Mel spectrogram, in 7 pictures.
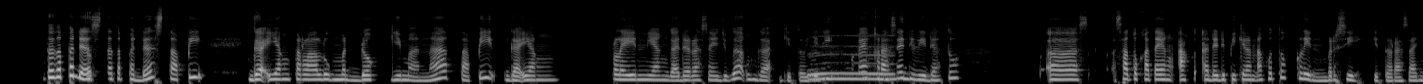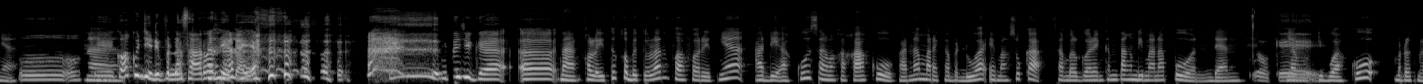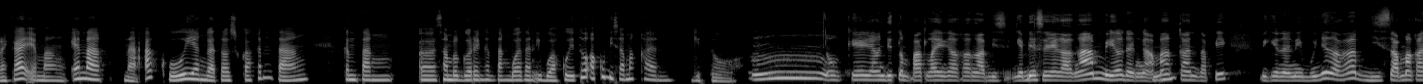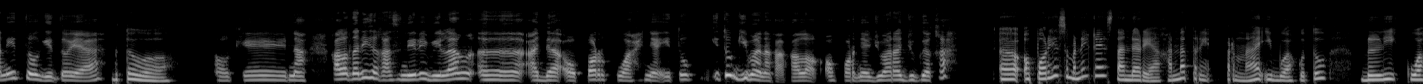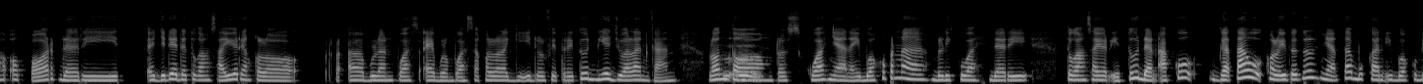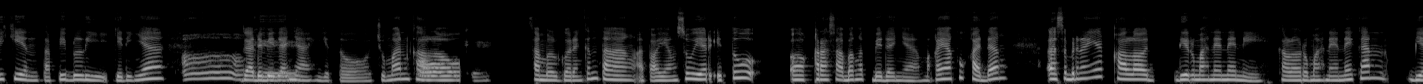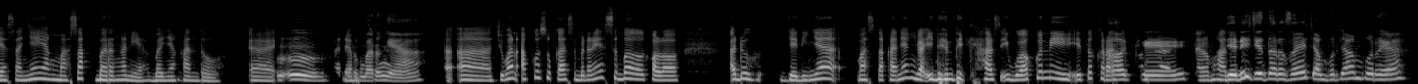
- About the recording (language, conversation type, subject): Indonesian, podcast, Apa tradisi makanan yang selalu ada di rumahmu saat Lebaran atau Natal?
- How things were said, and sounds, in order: other background noise; in English: "plain"; in English: "clean"; chuckle; laugh; tsk; laughing while speaking: "identik"; unintelligible speech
